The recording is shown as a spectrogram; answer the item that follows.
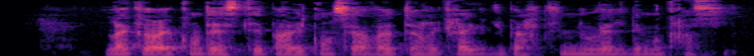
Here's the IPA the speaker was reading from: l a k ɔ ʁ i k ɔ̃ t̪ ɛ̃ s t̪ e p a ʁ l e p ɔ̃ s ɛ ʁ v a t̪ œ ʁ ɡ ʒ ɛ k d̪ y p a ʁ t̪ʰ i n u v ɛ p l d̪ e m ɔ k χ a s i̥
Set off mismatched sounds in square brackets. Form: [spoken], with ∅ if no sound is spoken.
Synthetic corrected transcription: l a k ɔ ʁ [ɛ] k ɔ̃ t̪ [ɛ] s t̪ e p a ʁ l e [k] ɔ̃ s ɛ ʁ v a t̪ œ ʁ ɡ [ʁ] ɛ k d̪ y p a ʁ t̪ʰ i n u v ɛ [∅] l d̪ e m ɔ k χ a s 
